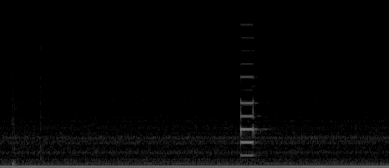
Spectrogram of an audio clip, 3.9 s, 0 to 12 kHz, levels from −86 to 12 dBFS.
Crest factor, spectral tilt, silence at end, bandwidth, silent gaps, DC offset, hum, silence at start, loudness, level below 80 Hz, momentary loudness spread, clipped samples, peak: 16 dB; -5 dB/octave; 0 s; 10.5 kHz; none; under 0.1%; none; 0 s; -48 LUFS; -66 dBFS; 7 LU; under 0.1%; -30 dBFS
